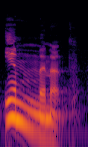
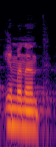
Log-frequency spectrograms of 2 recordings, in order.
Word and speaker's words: immanent: That's spelled E-M-I-N-E-N-T. Eminent, as opposed to imminent. Clear difference in pronunciation. However, there's a trickier word, which as far as I can tell is pronounced exactly the same. And that's imminent, I-M-M-A-N-E-N-T. The only difference is that this word is spelled with an A in the middle rather than an I, pronounced imminent, exactly the same.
